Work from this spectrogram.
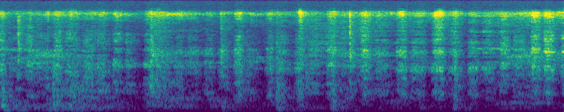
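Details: Nine-month-old female Golden Retriever near heat, kept indoors in Kottayam, Kerala, panting quietly: a fast, breathy, rhythmic series of huffs running steadily through the recording over a soft background hiss.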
